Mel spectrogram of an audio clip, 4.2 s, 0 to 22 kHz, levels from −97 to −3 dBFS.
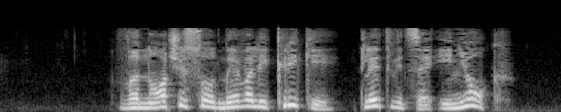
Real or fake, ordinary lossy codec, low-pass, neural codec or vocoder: real; AAC, 24 kbps; 19.8 kHz; none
